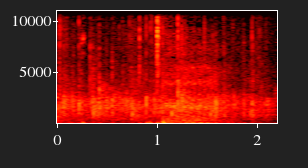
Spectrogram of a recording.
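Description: A crowd applauds, many hands clapping in a dense, steady patter that holds at an even, moderate level for a couple of seconds without any voices.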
